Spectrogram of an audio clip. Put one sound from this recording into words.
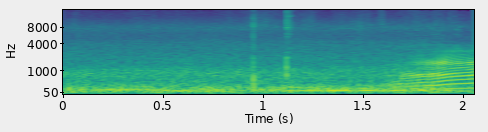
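A mallet taps a ball on grass.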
